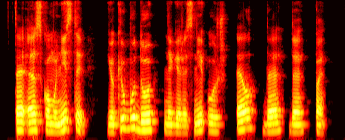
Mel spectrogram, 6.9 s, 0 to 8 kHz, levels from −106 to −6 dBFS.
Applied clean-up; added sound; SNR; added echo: none; none; none; none.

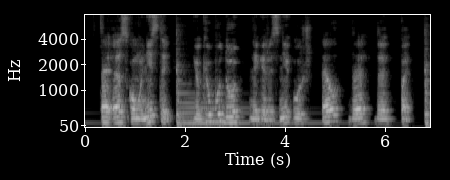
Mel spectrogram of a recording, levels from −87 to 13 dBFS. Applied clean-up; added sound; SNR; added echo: none; Bowed string instrument; 15 dB; reverberation time 0.2 s.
